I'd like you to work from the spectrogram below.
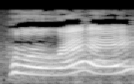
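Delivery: loud joyful cheer; cheering hooray. Acted. Reading to kids, a loud happy hooray. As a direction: celebrate the safe landing. Lands on giraffe.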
